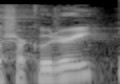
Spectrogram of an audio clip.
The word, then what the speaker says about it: charcuterie: I forget what it's called, like a chishery board, something like that. – Oh, charcuterie? – Yeah, that. I knew it started with a CH. I just never knew how to pronounce it.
